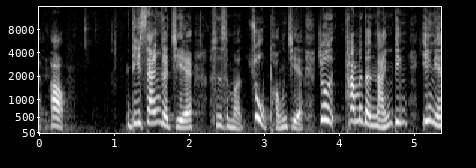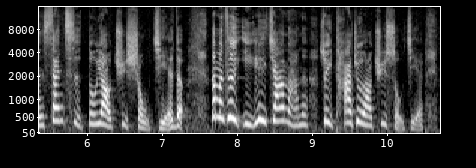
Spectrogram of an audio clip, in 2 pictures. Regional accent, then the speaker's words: China; 我们中国人也是啊

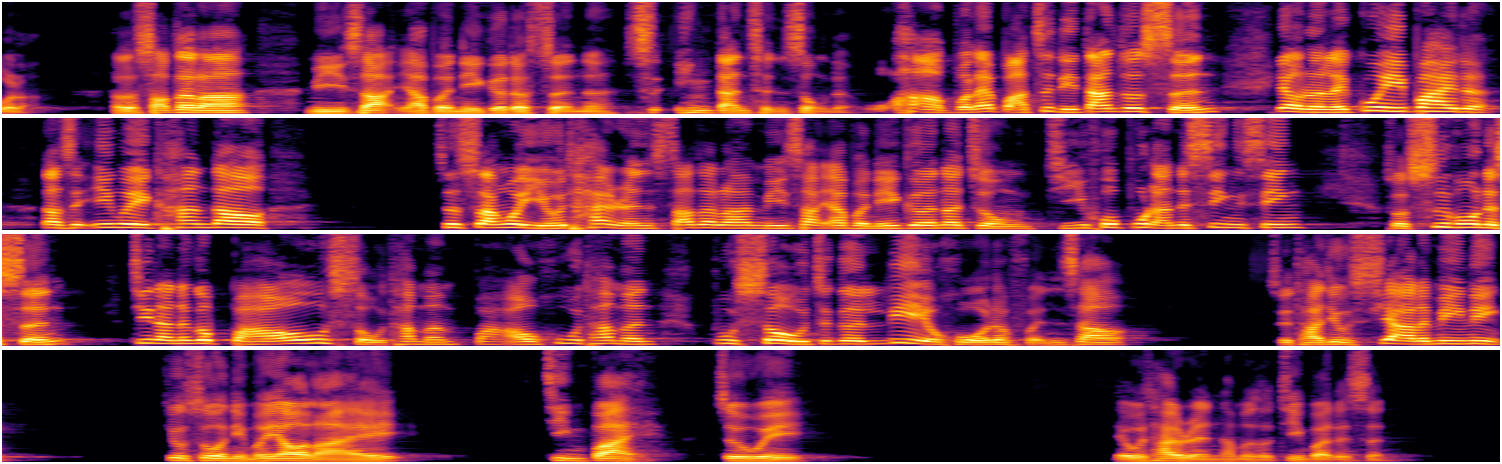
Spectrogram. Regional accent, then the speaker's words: China; 我想我们中国人不但会变脸

